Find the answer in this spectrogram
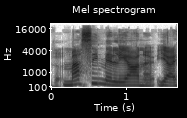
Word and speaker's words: Massimiliano: Not going to remember that name, but Massimiliano.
